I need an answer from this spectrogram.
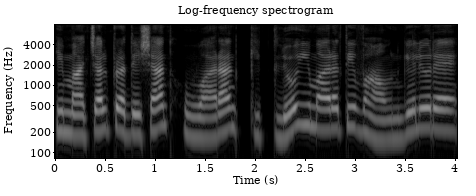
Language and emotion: Goan Konkani, sad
